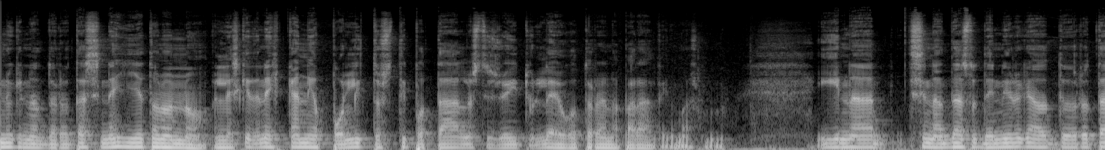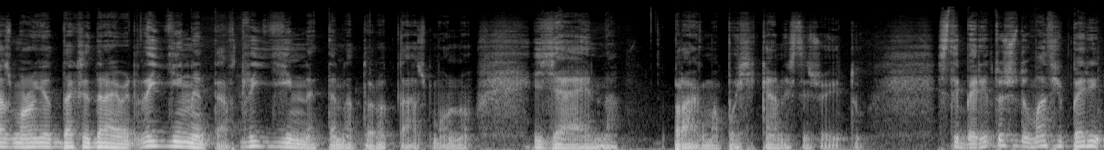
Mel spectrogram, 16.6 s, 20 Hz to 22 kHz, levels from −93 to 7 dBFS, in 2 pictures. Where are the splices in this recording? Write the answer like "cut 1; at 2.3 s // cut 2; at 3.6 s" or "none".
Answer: cut 1; at 10.1 s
